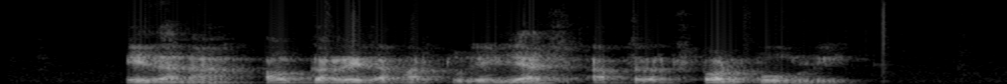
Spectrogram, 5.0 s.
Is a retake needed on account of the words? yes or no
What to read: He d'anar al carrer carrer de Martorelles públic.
yes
